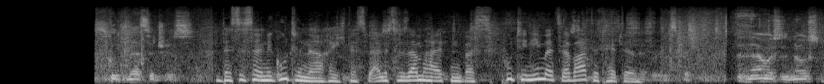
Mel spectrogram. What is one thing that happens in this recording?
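Two elderly men talk and laugh together.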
